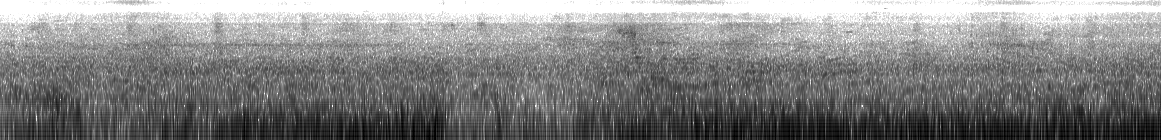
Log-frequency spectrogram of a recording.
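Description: A steady murmur of people's voices fills the street outdoors.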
